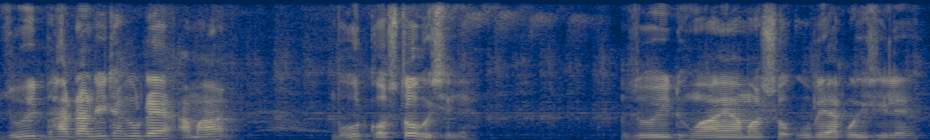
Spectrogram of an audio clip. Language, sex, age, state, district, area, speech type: Assamese, male, 60+, Assam, Lakhimpur, urban, spontaneous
